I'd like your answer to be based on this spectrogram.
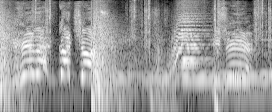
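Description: Gunfire in the video game Metal Gear Solid Peace Walker: a couple of sharp, separate shots ring out amid other game effects and tonal sounds.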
